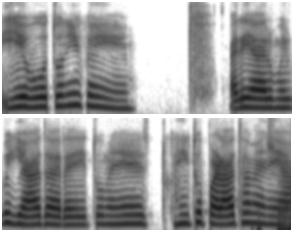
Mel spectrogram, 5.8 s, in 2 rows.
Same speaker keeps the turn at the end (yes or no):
no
